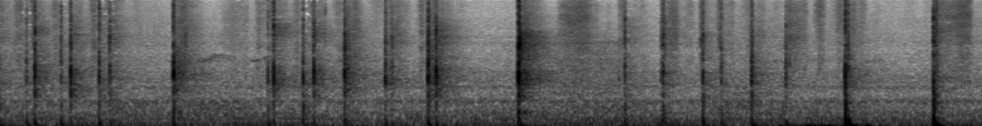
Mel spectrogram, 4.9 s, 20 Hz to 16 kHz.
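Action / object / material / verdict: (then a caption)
tap / plastic deodorant stick / plastic / none. A small, hollow white plastic deodorant stick with a green cap is held close to the microphone and tapped with fingertips and nails. The result is a quick, irregular series of sharp, dry clicks with a hollow plastic tone around 1.8 kHz and bright edges. Each tap dies away almost instantly over a low background rumble.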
